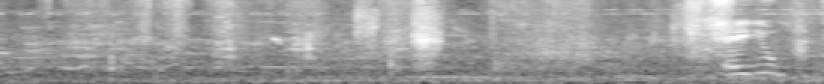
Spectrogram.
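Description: A puppy whimpering, with a short high whine near the end.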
